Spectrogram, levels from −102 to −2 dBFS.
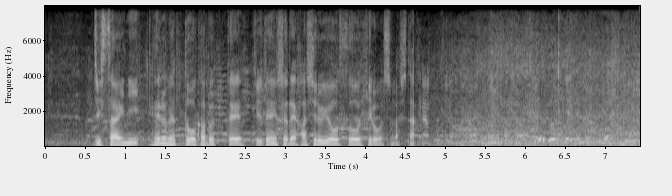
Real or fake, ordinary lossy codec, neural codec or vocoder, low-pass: fake; none; codec, 16 kHz, 4 kbps, FreqCodec, larger model; none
